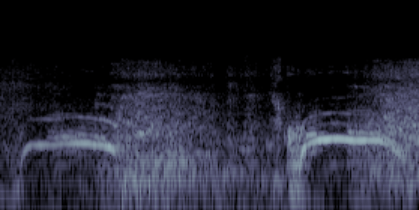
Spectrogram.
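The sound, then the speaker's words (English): Two crooning, moaning common eider duck calls, each a rising 'ah-ooo' that swells and then holds steady, separated by a few seconds of soft, steady background noise. “And this one is about the common eider. In it, we explore the world of these colourful and charismatic ducks.”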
